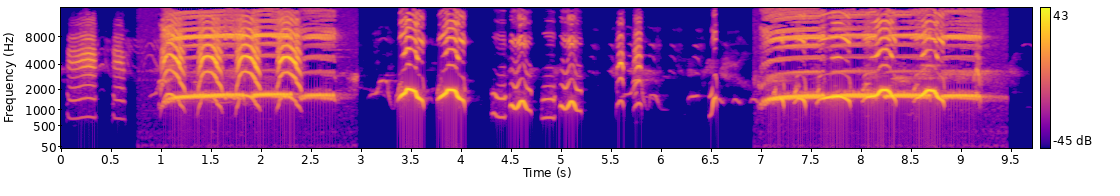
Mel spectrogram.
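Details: A female laughingthrush utters 'ro ro' calls meant to stimulate males to sing hard. A loud throaty arched note series, then clipped upslurred whistles and short chips, ending in another sustained rippling burst.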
